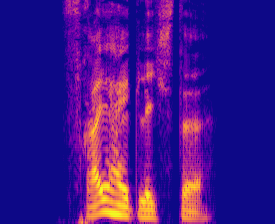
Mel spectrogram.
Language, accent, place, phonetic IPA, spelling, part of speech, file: German, Germany, Berlin, [ˈfʁaɪ̯haɪ̯tlɪçstə], freiheitlichste, adjective, De-freiheitlichste.ogg
- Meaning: inflection of freiheitlich: 1. strong/mixed nominative/accusative feminine singular superlative degree 2. strong nominative/accusative plural superlative degree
